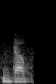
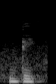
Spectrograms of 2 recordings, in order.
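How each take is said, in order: First: The vowel is a short, weak uh sound. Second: The vowel is a long, clear ee sound. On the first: The next word starts with a consonant sound. "Initial letter का जो sound है वो का है, यानी ये consonant है, तो क्या प्रोनाउंस करोगे?" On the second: The next word starts with a vowel sound. "Initial letter की जो साउंड है वो क्या है? वॉवेल है।"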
